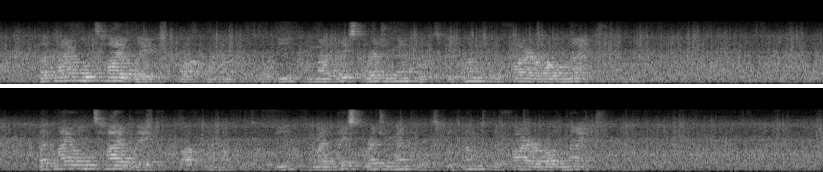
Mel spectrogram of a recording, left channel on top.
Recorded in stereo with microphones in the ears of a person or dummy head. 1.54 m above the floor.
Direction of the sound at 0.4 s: 70° right (ahead or behind).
